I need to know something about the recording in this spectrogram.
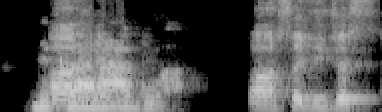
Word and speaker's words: Nicaragua: It's Nicaragua. You roll your R's like when you speak Tereo. Nicaragua.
